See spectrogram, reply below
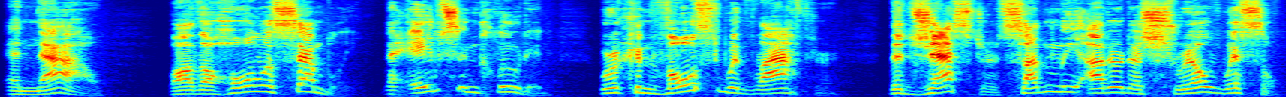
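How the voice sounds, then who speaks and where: A man narrating a classic short story as a dramatized reading, with theatrical and deliberate phrasing. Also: a little high, bright, forceful tone.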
